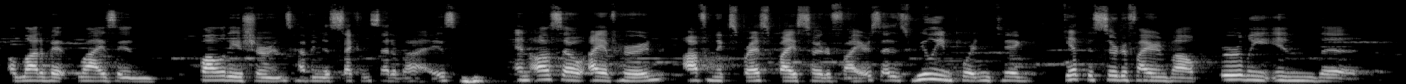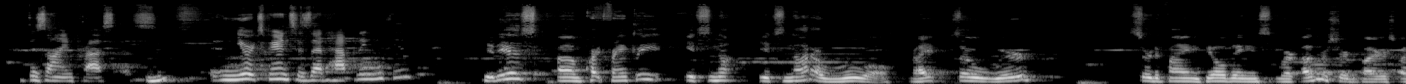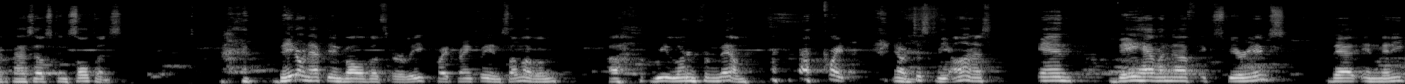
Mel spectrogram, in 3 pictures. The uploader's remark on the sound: special bonus episode recorded at the Passive House Network Conference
